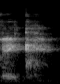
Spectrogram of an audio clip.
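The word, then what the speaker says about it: Vivek: Uh he said if you want to pronounce his name properly, just remember cake. So it's Vake.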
